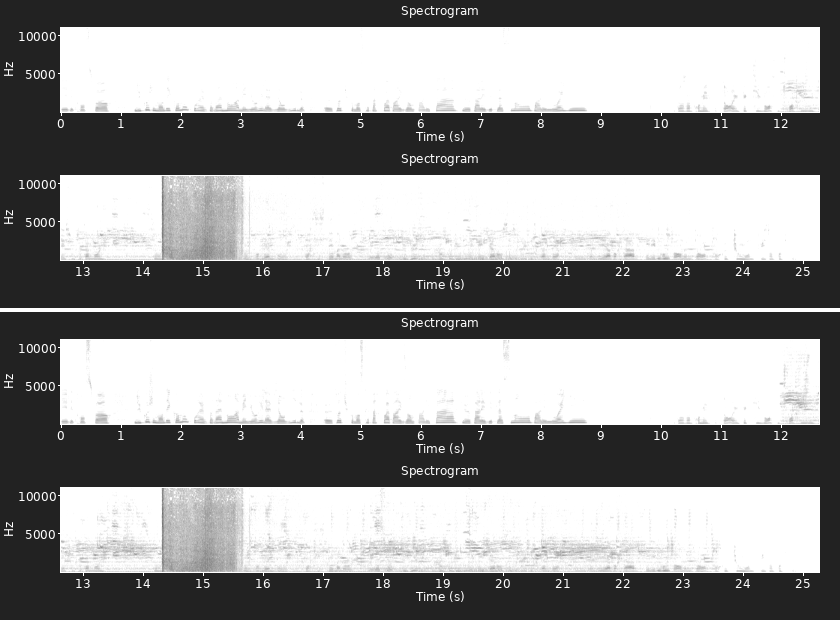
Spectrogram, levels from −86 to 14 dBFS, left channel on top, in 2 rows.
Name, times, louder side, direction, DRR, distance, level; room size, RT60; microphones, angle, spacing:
voice 1, 0.0-8.8 17.8-18.2 22.6-22.8, right 1 dB, 45° right, 2.7 m, -61 dB
voice 2, 10.3-13.4 13.8-16.4 16.7-17.5 17.9-24.9, left 2 dB, 40° left, 6.0 m, -65 dB
sound 1, 12.0-23.6, right 9 dB, 85° right, 4.5 m, -59 dB
sound 2, 14.3-15.8 19.4-19.9, left 1 dB, 5° left, 0.4 m, -34 dB
open air
head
